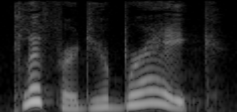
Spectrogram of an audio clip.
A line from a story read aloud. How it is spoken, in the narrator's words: cried Connie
